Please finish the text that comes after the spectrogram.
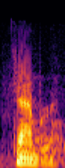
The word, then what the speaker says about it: timbre: It adds to the timber timbre. Right. I have trouble saying timbre when it's spelled timber.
